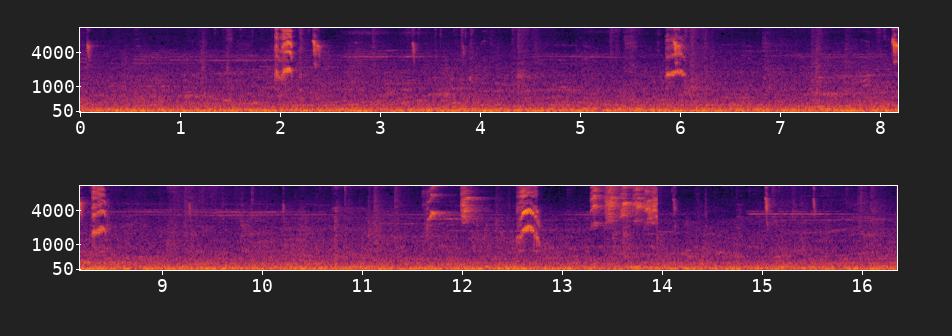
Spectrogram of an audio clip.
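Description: Cockatiels give harsh, scratchy squawks and short chirps at irregular intervals over a steady low hum.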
